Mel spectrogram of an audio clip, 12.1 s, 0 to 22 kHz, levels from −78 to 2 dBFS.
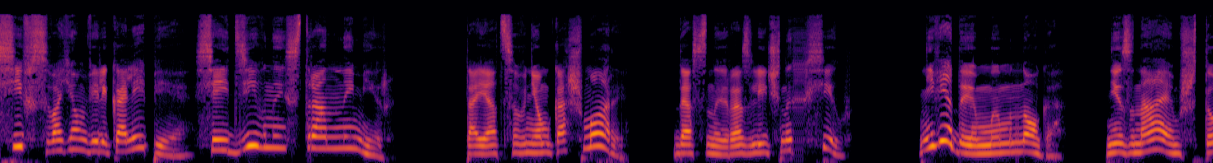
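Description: Repeated buffers at 2.92 s, 7.96–8.04 s and 10.16–10.2 s: late audio made the device replay its last 20 ms block, heard as hard-joined stutters repeating once, four times and twice.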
